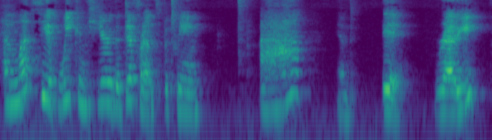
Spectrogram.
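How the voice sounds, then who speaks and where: A high, bright woman's voice teaching phonics to young children. She speaks slowly and stretches out each sound with exaggerated care. The room around her is echoey. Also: expressive. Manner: slow, exaggerated sound modeling with gestures. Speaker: elementary reading teacher.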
